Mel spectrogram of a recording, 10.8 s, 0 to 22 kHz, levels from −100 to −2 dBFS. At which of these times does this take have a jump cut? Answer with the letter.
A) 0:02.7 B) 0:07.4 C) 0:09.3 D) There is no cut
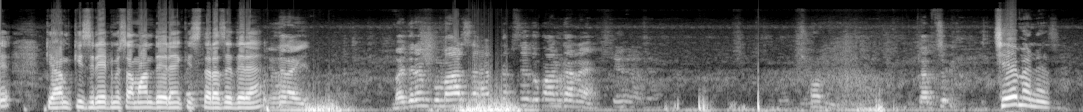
A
